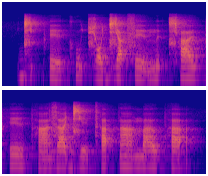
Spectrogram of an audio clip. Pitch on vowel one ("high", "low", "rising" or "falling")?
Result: high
